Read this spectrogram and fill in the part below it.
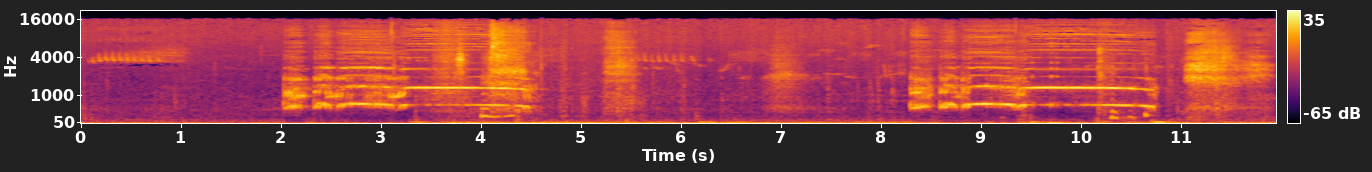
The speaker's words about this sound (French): parce qu'à part chanter, un coq, voilà, il sait pas faire grand chose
